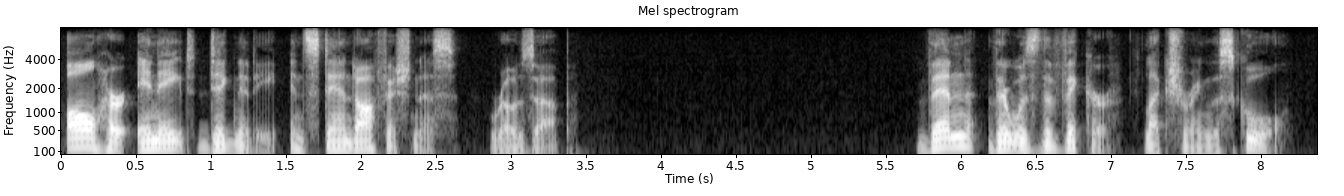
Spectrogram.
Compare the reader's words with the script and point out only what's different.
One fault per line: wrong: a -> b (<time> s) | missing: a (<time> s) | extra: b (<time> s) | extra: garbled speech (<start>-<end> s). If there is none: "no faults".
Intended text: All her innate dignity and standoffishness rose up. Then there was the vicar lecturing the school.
no faults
